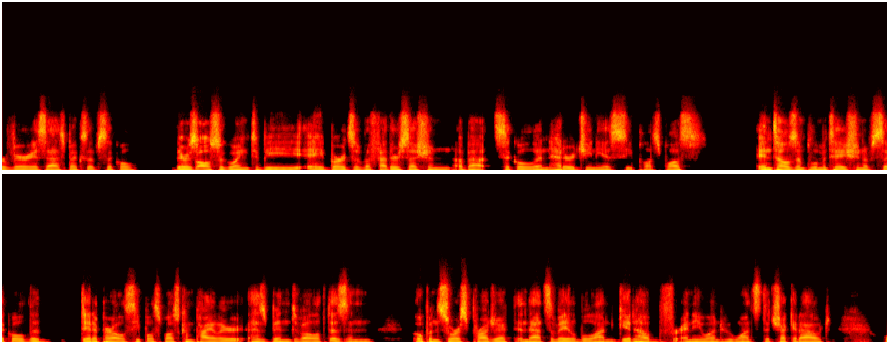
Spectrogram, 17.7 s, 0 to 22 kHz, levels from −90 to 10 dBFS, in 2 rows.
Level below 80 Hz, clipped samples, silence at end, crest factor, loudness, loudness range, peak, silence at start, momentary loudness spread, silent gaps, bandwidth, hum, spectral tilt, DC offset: -48 dBFS; under 0.1%; 0.2 s; 24 dB; -27 LUFS; 3 LU; -4 dBFS; 0 s; 10 LU; none; 9.2 kHz; none; -3.5 dB/octave; under 0.1%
